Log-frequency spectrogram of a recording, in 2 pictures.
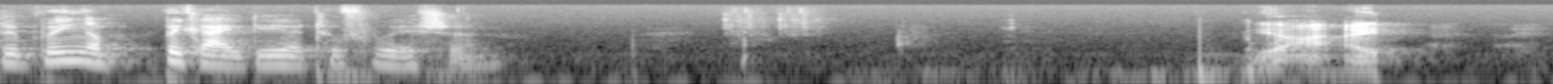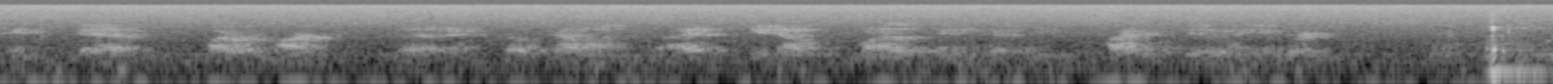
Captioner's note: off mic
